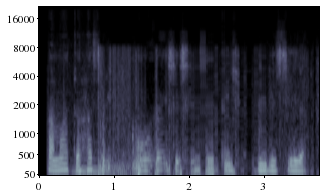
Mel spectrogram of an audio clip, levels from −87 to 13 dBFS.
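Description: At 0.85 s there's a call bitrate drop, and it lasts to the end. The bandwidth estimate fell, so the encoder went from 32 kbps down to 7 kbps and had to code the speech far more coarsely. At that rate it also throws away the top end, so the sound goes muffled and a bit watery. It sits at its worst for about 1.17 s and never climbs back before the clip ends.

From 1.98 s to 3.06 s, while the bitrate is still low, the speech turns into a stiff metallic buzz at about 67 Hz that still loosely tracks the talking. That's most likely robotic sound from repeated short buffers. Fresh audio wasn't arriving often enough, so the software kept looping the last chunk of roughly 15 ms and skipped the real audio. That looping imposes the fixed pitch, and about half the stretch is filled that way.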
